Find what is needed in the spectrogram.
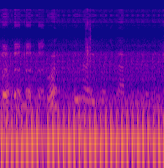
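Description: ATV engine idling steadily, a low even putter.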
